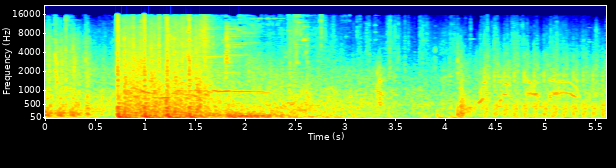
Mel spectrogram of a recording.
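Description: Battlefield 1 team deathmatch on the Achi Baba map: a sharp loud crack opens, then scattered gunfire and enemy machine gun bursts rattle amid a noisy battlefield backdrop, fading to quieter sporadic shots.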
